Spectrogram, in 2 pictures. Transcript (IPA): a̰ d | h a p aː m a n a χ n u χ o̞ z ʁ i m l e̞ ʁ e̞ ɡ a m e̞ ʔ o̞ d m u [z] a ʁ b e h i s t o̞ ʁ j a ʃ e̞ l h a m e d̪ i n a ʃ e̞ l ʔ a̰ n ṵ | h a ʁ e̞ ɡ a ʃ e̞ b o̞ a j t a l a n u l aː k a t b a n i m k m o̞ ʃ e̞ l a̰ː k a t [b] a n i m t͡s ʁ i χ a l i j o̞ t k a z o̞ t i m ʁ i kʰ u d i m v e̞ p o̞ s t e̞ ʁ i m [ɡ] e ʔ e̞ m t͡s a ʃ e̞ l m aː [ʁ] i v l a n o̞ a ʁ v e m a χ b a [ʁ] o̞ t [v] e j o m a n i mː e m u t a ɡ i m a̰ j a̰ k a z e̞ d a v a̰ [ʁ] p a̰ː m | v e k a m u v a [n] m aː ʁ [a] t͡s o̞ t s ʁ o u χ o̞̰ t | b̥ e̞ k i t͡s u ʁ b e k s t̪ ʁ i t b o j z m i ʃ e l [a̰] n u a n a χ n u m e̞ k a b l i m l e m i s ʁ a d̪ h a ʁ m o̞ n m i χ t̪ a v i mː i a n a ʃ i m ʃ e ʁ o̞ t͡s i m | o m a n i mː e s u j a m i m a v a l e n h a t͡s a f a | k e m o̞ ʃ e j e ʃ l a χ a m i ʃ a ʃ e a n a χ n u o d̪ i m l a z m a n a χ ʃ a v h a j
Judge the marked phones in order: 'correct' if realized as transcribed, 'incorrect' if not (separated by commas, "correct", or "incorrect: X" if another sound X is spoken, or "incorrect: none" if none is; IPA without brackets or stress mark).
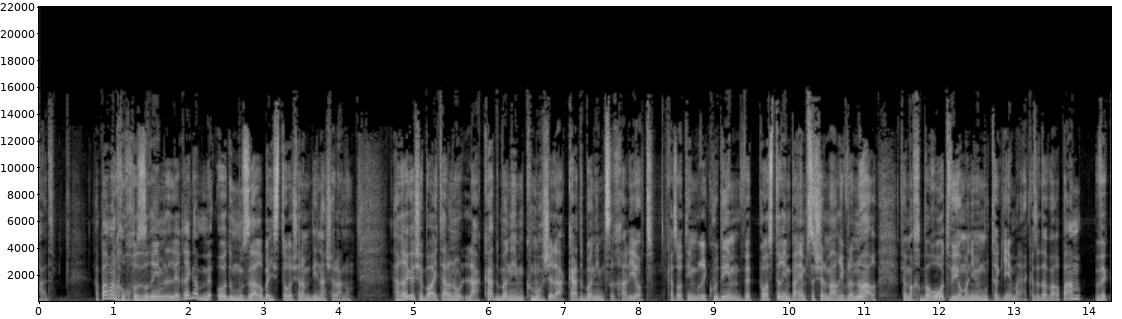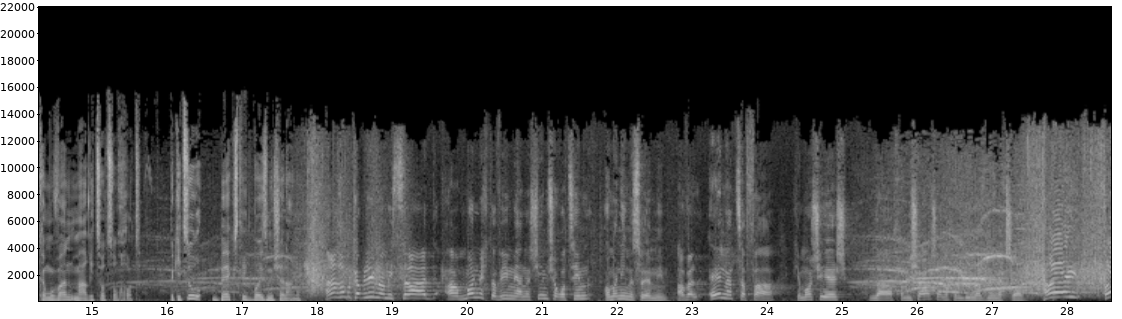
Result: correct, correct, incorrect: b, correct, correct, correct, correct, correct, incorrect: i, correct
